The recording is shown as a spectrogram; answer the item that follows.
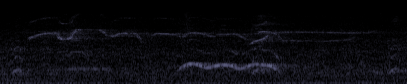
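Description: Several overlapping whistles, gliding up and down and wavering. The loudest, a lower warbling whistle, comes about halfway through.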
